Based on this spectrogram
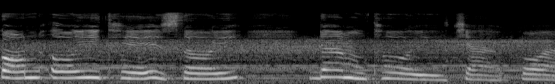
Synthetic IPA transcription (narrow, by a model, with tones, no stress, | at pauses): kɔ˨˦nʔəː˨˦jt̪ʰe˨˦zəː˨˦j | ɗa˧mt̪ʰəː˧˩jt͡ɕaː˧˩ | kwaː˧˩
